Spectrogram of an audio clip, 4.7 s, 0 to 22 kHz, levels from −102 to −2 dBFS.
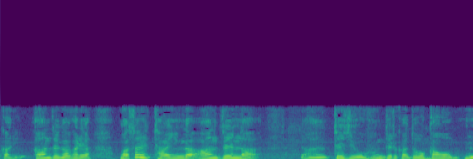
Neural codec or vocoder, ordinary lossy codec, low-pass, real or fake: none; none; 7.2 kHz; real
